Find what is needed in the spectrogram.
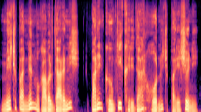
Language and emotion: Kashmiri, fearful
